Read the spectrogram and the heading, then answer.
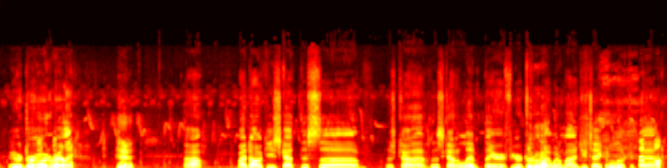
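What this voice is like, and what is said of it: Put-on character accent. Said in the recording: “I love this accent. ... It's going to get infectious”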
